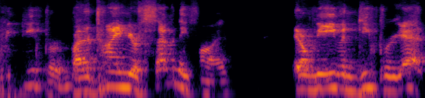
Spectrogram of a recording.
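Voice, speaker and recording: Bright and sharp in tone, a man talks at a moderate pace with vocal fry and very wide pitch swings. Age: 80s+. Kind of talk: interview conversation. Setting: video call.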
